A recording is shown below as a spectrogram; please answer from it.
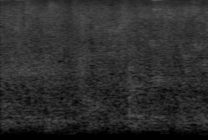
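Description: Steady, low background noise with no distinct sound event.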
